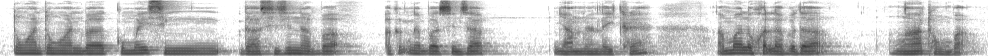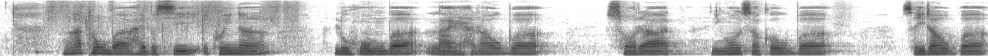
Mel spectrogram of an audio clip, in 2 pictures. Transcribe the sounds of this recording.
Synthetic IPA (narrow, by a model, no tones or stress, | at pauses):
tɔŋantɔŋanbɐkumɐjsiŋdɐsizinːɐbɐː | kʰɐk̚nɐbɐsinzak̚ | jamnɐlɐjkʰɾe | ɐ̰mɐlɐwkʰɐt̚lɐbɐdɐ | ŋatʰoŋbɐ̰ | ŋatʰoŋbɐɦajbɐsiḛkʰojnɐ | luhoŋbɐlajhɐɾawbɐ | soɾat̚niŋolsakɐwbɐ | sɐjɾawbɐ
